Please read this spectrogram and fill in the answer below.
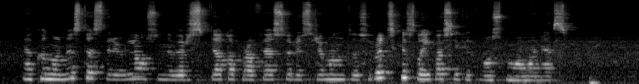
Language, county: Lithuanian, Vilnius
